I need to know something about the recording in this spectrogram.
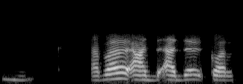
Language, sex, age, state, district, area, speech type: Malayalam, female, 18-30, Kerala, Palakkad, rural, conversation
